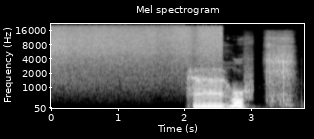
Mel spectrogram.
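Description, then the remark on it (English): A steady aerosol spray hisses for about two seconds as a teddy bear hung on the end of a metal pole is sprayed down, then a voice cries out over it, followed by a couple of short breathy bursts. “And here's a lighter. And let me spray the bear down.”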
